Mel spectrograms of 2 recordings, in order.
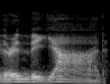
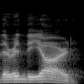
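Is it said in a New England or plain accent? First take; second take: New England; plain. First: It is said with a New England accent. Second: It is said without a New England accent.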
